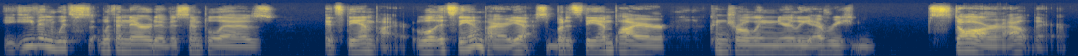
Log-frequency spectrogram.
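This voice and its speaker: A podcast co-host chats casually in a bright, forward, mid-range voice at a moderate pace. His energy is animated, and he keeps restarting and repeating words as his thoughts outrun him.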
